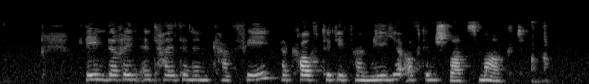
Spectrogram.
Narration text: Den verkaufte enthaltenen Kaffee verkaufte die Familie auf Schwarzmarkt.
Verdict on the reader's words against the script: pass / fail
fail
